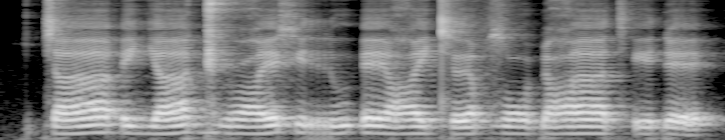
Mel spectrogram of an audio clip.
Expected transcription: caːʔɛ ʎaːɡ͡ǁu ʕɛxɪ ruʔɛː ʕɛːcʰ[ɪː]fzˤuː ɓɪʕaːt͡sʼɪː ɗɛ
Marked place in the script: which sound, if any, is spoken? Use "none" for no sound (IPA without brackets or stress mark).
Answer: əː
